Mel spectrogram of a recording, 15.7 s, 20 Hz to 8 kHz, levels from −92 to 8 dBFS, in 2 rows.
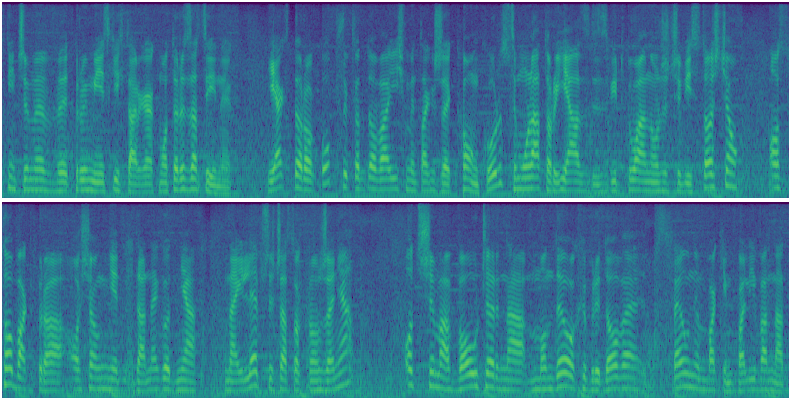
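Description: A voice detector at the sender likely misjudged the signal as background and briefly stopped transmitting: sound dropped by the voice detector at 0.71–0.74 s and 4.55–4.61 s. Each time, about 30 ms and then 60 ms of sound gives way to a short patch of steady comfort noise before the audio resumes.

The same detector, likely misfiring repeatedly, switched on and off within longer stretches. This produced sound chopped by the voice detector at 2.36–3.41 s, 5.87–6.26 s, 7.40–8.24 s, 9.11–10.10 s, 10.91–11.90 s and from 14.30 s to the end. Within these spans, between 90 ms and 480 ms is filled with synthetic noise, so the audio turns choppy.

Throughout, the call path's band limit leaves nothing above 8 kHz, which fits a G.722 codec at 64 kbps.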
